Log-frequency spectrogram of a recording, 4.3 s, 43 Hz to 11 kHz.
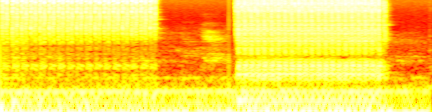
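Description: Fujifilm X-H2S and then X-H2 mechanical shutters firing 15-frames-per-second bursts, each about a second and a half long with a short gap between them. The X-H2S's burst is slightly quieter than the X-H2's.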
